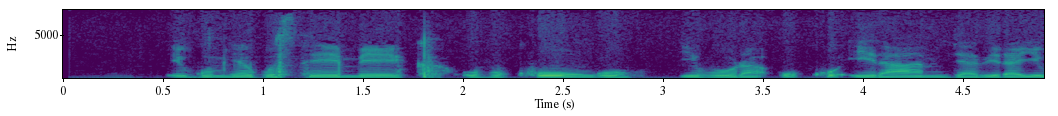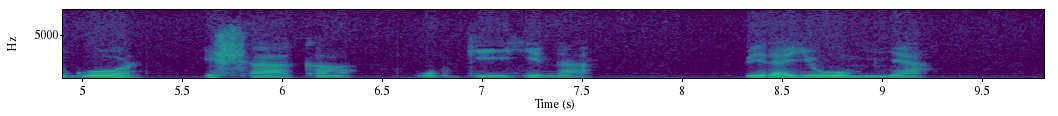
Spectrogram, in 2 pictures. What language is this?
Kinyarwanda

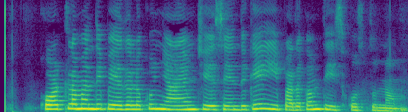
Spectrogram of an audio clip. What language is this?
Telugu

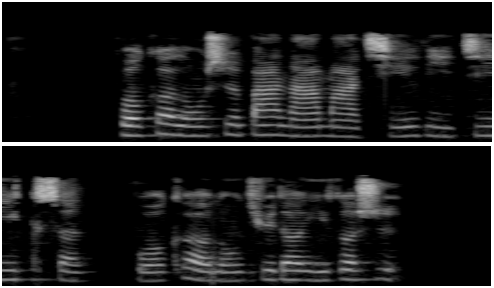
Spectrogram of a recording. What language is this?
Chinese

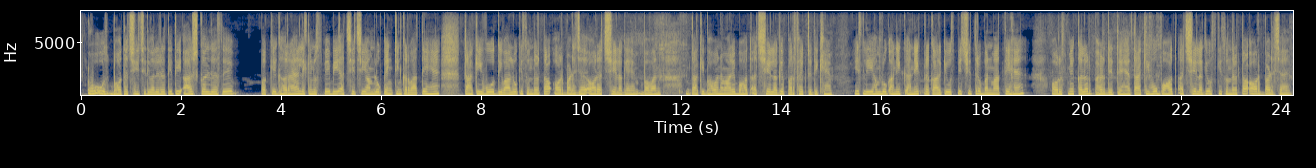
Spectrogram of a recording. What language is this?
Hindi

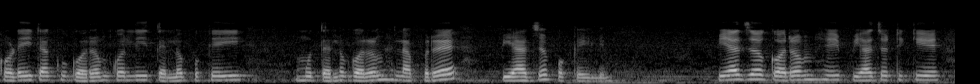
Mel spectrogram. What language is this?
Odia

